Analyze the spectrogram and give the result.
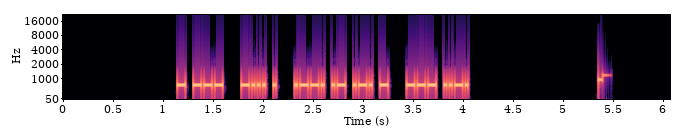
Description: Morse code, heard as a keyed tone, about 44 wpm, 700 Hz. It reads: TO BE PART OF
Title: Sets of 4 Words 45wpm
